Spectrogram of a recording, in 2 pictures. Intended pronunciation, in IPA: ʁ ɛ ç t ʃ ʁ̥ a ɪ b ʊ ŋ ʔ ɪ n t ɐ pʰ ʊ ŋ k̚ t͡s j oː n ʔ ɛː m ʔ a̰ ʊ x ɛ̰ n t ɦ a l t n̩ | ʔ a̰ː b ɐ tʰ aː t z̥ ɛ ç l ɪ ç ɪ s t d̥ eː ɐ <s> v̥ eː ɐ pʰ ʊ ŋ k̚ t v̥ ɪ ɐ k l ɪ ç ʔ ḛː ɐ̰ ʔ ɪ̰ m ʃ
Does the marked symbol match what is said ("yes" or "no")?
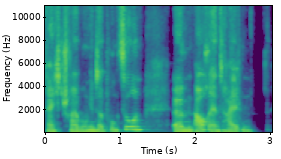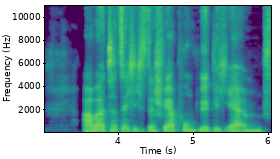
no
